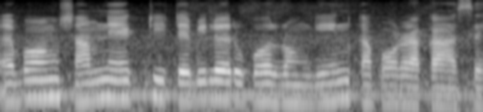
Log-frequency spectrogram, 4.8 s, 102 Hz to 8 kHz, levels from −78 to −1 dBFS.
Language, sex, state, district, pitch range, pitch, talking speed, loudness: Bengali, female, Assam, Hailakandi, 150-175 Hz, 160 Hz, 125 wpm, -19 LUFS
